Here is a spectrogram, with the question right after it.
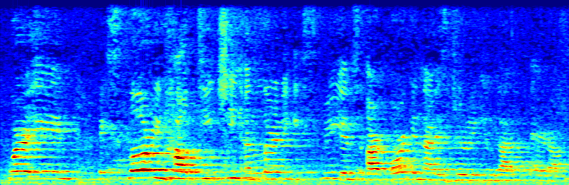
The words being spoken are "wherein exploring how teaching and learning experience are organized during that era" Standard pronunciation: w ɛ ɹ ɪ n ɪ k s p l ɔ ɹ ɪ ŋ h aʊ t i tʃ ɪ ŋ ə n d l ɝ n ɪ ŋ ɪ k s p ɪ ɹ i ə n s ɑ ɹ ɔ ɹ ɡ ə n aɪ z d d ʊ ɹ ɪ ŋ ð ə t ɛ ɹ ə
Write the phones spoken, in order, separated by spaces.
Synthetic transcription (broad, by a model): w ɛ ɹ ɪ n ɪ k s p l ɔ ɹ ɪ ŋ h aʊ t i tʃ ɪ ŋ ə n d l ɝ n ɪ ŋ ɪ k s p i ɹ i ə n s ɑ ɹ ɔ ɹ ɡ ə n aɪ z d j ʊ ɹ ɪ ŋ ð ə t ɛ ɹ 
